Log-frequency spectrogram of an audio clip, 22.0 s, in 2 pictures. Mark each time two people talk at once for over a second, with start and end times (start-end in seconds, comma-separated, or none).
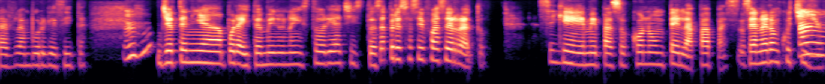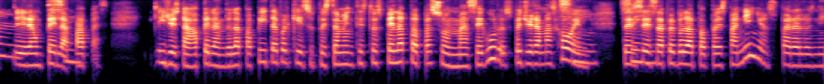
10.6-12.2, 18.4-19.8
